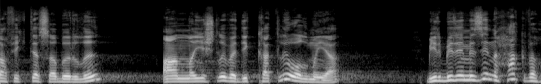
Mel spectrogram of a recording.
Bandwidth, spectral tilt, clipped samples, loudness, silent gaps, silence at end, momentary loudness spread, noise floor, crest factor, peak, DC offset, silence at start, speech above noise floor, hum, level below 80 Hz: 15.5 kHz; -5.5 dB/octave; under 0.1%; -16 LUFS; none; 0 s; 6 LU; -50 dBFS; 16 dB; 0 dBFS; under 0.1%; 0 s; 35 dB; none; -60 dBFS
